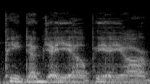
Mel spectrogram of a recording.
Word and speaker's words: Pwalpar: And some people can't pronounce Pwalpar, but that's how you say it.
